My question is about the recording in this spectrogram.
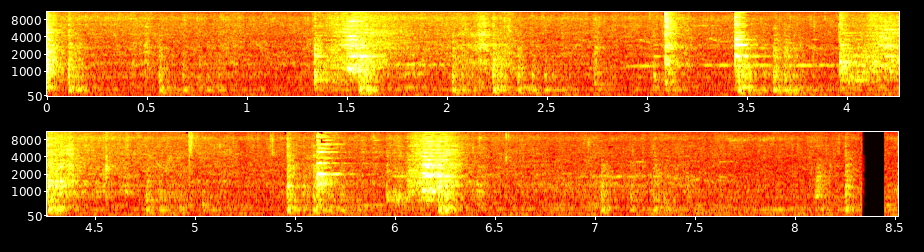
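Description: Steel spoon stirring yoghurt into a masala in an aluminium pot, with irregular metallic scrapes and clinks against the pot's side, over a low sizzle of the masala cooking.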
